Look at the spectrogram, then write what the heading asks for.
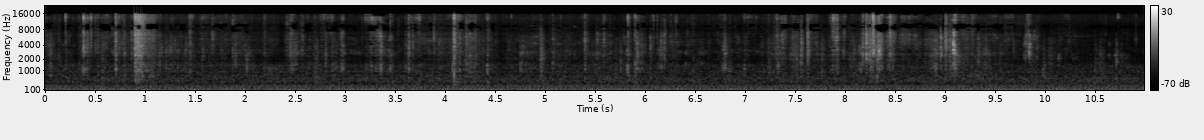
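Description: Biting into and chewing a toasted sub sandwich with crisp bread and crunchy vegetables: scattered small crunches and clicks of the mouth over a steady low hum.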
